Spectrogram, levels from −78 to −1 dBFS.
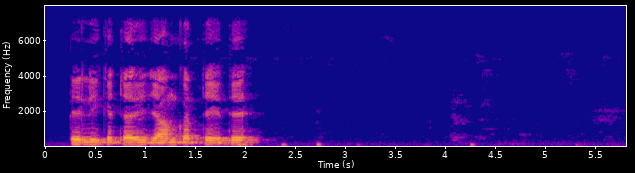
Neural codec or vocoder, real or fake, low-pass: none; real; 7.2 kHz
